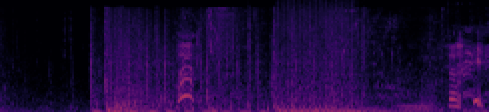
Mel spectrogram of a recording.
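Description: A gun fires loud rapid bursts.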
